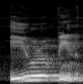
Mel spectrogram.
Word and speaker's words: European: European, quando você tiver, são poucas palavras, mas quando tiver E com U, o E é mudo e o U tem som de Y.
